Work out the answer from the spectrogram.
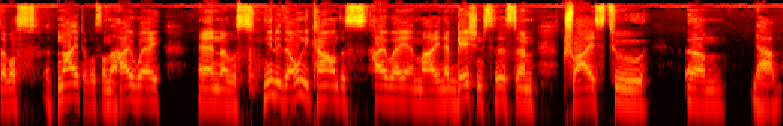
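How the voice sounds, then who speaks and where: A young man with a strong German accent presents technical research at a conference. His pitch sits in a middle range and the sound is fairly dry. He talks haltingly, searching for phrasing as a non-native speaker. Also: no echo.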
